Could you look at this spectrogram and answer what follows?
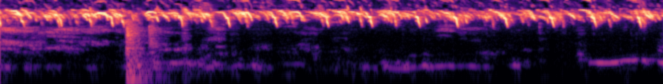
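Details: Baby chicken chicks in a group give a dense, continuous chorus of high, thin chirps, many short downward-sliding peeps overlapping, with one brief low thump near the start and a faint low hum underneath.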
